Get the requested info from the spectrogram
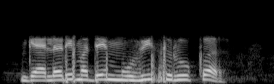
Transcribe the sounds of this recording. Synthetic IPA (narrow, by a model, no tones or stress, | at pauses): ɡæləɾiːməd̪ʱːjemuʋiːsuɾukəɾ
